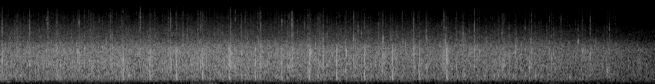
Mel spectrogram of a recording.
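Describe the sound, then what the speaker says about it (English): A graduation-ceremony audience applauds the new graduates with steady, dense clapping that fills the hall throughout and tapers slightly toward the end. "Please join with me in a round of applause to the graduates."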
